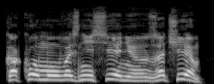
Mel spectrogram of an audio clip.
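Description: A man voicing an agitated, dim-witted young clerk who shouts and repeats himself in a storybook reading. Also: high-pitched, moderate pace, no echo, clean studio sound, voice pushed up, close to an everyday voice. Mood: agitated shouting. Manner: shouting, repetitive, flustered.

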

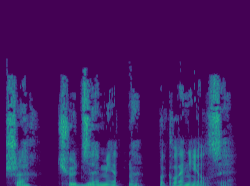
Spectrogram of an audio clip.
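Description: A man's voice: low voice, a little slow, no echo, studio quality. A man narrating a novel as an audiobook, telling it expressively. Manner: expressive, animated storytelling.

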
